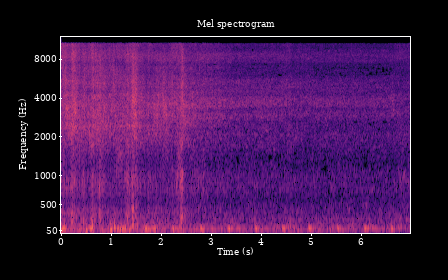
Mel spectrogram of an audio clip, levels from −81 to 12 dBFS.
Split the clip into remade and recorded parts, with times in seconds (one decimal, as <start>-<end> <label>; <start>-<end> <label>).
0.0-2.7 remade; 2.7-4.5 recorded; 4.5-5.0 remade; 5.0-6.6 recorded; 6.6-7.0 remade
